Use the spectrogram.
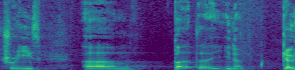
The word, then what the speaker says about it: trie: There are trees spelled t re e and there are also trees spelled t r i e which some people pronounce tries.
